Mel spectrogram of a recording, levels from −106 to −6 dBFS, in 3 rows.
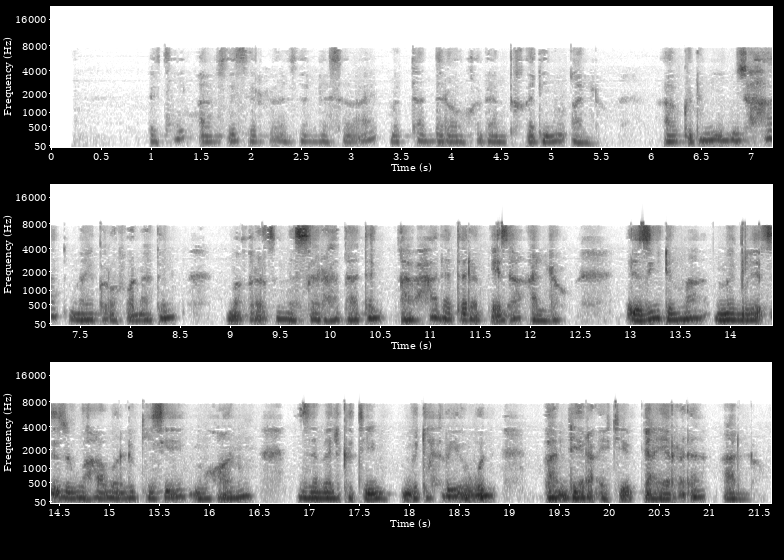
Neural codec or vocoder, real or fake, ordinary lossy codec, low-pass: codec, 24 kHz, 3 kbps, HILCodec; fake; AAC, 24 kbps; 10.8 kHz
